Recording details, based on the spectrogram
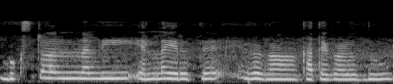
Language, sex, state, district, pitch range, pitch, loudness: Kannada, female, Karnataka, Raichur, 235-270 Hz, 255 Hz, -17 LUFS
